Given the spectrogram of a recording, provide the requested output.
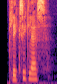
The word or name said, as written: plexiglas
